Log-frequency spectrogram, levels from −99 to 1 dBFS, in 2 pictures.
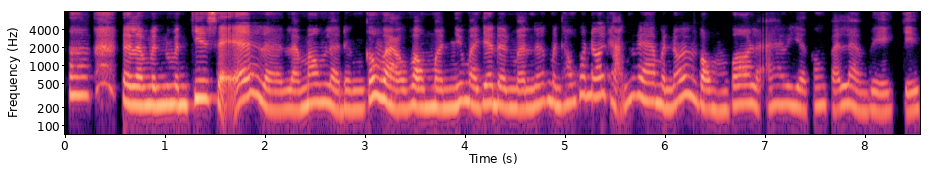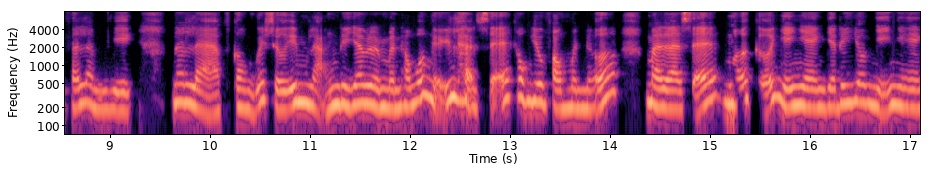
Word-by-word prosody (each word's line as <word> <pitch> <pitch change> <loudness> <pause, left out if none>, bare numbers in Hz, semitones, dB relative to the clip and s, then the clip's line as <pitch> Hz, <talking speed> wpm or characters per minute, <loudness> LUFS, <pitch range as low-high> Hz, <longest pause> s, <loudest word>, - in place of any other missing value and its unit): ơ, 330 - +1 0.5
thì 245 -3 +3
là 225 -1 +6
mình 225 +1 +4
mình 225 0 +3
chia 290 +3 +5
sẻ 305 +1 +4
là 190 -8 -1
là 190 -1 -2
mong 245 +5 +1
là 220 -6 0
đừng 195 +1 -4
có 300 +7 +4
vào 220 -10 +3
vòng 210 -1 +2
mình 205 0 +1
nhưng 245 +4 +1
mà 230 - +1
gia 235 +3 0
đình 210 -3 0
mình 195 +1 -2
á 235 +3 -2
mình 230 -4 0
hông 235 +3 -4
có 335 - -2
nói 320 +1 0
thẳng 235 +1 -4
ra, 290 -4 -1
mình 215 -5 0
nói 280 +8 -1
vòng 195 -3 -2
vo 235 +1 -1
là 220 -3 -3
"A, 215 +2 -8
bây 225 -1 -3
giờ 200 -2 -3
con 220 +1 -6
phải 190 +2 -6
làm 210 -6 -3
việc, 180 -1 -6
chị 180 +2 -4
phải 200 +1 -2
làm 235 -3 -2 0.2
việc 180 -1 -4 0.4
nên 245 0 -1
là 175 -7 -1
cần 205 -2 -3
cái 255 +4 0
sự 190 -7 -2
im 240 +5 +4
lặng." 220 -1 0
Thì 230 - +2
gia 235 +2 +1
đình 210 -3 +2
mình 195 0 0
hông 210 +3 -1
có 280 - +3
nghĩ 275 -3 0
là 215 - +2
sẽ 285 +7 -2
không 300 -4 0
vô 250 - +3
phòng 195 0 0
mình 195 -1 -2
nữa 205 - 0 0.3
mà 220 -4 +3
là 195 -2 +2
sẽ 225 +9 +1
mở 230 -3 0 0.2
cửa - - -1
nhẹ 220 -8 +1
nhàng 210 -3 +2
và 205 - -1
đi 235 +3 -1
vô 250 - 0
nhẹ 210 -5 -2
nhàng. 210 -4 -1
220 Hz, 270 wpm, -21 LUFS, 200-245 Hz, 0.5 s, là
